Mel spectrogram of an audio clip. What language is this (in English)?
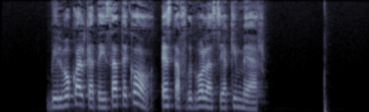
Basque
